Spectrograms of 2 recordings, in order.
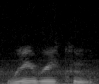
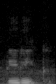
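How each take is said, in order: First: The R sounds are American English Rs. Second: The R sounds are light Japanese tongue taps. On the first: The speaker calls it wrong. "if you are pronouncing it like an American" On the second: The speaker calls it right. "pronouncing it correctly in Japanese"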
